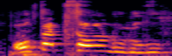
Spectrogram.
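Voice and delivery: calling out. Acted. Mother hurrying her daughter to her father, calling out. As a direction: holler sweetly to hurry them up. Parent hurries child from afar.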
